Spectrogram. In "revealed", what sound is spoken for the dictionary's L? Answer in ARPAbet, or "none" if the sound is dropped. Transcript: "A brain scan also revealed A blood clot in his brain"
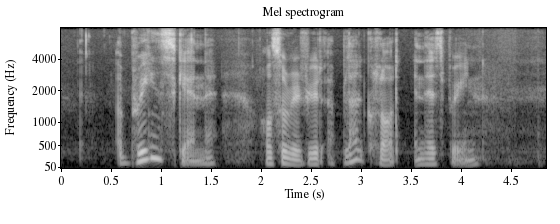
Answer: none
